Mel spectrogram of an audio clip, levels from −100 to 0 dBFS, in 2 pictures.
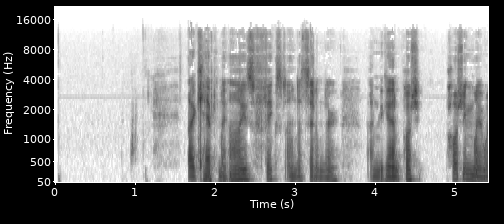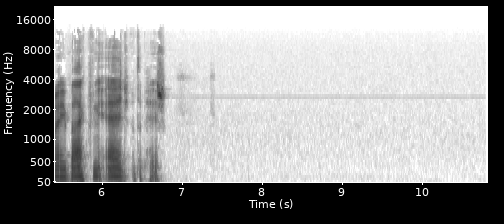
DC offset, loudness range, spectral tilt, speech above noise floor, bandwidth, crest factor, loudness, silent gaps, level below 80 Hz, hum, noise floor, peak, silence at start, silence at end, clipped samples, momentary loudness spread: under 0.1%; 5 LU; -4 dB/octave; 45 dB; 14 kHz; 26 dB; -26 LUFS; none; -52 dBFS; none; -72 dBFS; -4 dBFS; 0.95 s; 4.05 s; under 0.1%; 13 LU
